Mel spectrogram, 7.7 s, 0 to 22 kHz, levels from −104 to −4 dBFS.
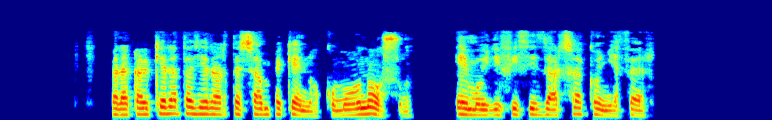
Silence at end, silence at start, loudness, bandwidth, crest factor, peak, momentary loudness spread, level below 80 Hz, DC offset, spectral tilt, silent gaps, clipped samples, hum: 1.3 s; 1.1 s; -21 LUFS; 7.8 kHz; 16 dB; -6 dBFS; 8 LU; -74 dBFS; under 0.1%; -4 dB/octave; 3.22-3.26 s, 4.14-4.55 s; under 0.1%; none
